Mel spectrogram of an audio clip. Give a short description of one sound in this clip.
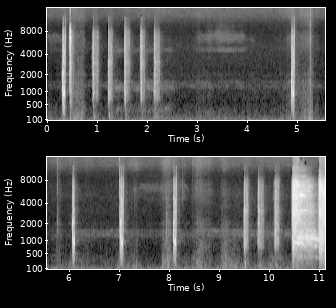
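Short game chimes and clicks sound as skills are picked.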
